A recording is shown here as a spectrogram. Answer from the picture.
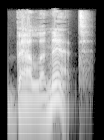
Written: ballonet

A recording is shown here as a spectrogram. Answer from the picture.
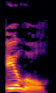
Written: ailill

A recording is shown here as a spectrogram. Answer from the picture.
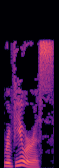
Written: revieweress

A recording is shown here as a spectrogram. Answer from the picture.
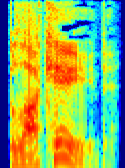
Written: blockade

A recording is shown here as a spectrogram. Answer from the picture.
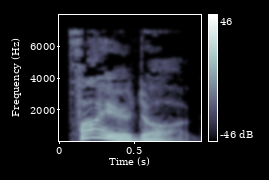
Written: firedog

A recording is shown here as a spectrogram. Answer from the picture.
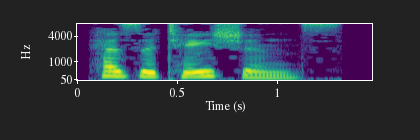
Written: hesitations

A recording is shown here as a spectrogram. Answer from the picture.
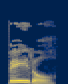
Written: badal

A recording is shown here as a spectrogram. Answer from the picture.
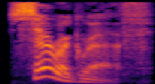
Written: serigraph

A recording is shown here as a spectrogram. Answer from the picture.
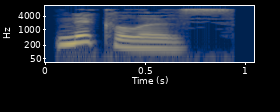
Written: Nickolas

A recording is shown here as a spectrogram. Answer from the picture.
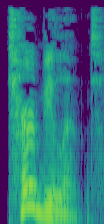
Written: turbulent

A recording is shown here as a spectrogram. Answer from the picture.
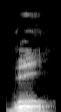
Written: wool

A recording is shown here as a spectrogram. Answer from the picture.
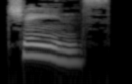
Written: chain's

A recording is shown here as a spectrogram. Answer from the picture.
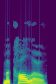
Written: makalo

